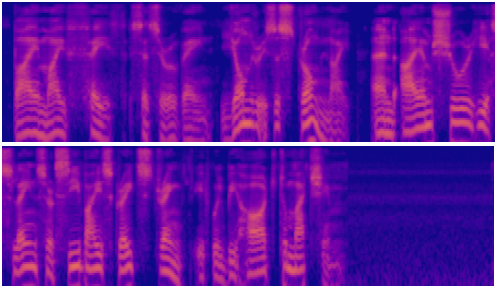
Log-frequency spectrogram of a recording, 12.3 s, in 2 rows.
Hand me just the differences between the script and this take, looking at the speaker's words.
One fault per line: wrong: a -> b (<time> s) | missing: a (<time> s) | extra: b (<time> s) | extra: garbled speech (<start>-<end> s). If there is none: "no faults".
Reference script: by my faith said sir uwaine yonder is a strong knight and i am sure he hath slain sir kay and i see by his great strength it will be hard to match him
missing: hath (6.1 s)
missing: kay and i (6.8 s)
